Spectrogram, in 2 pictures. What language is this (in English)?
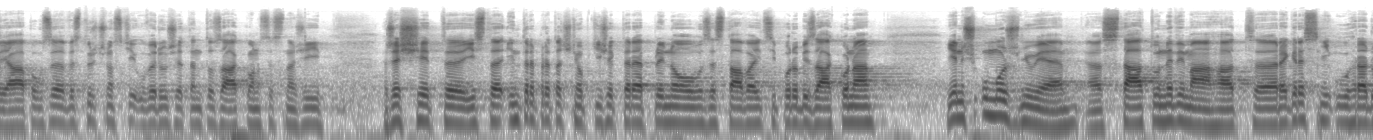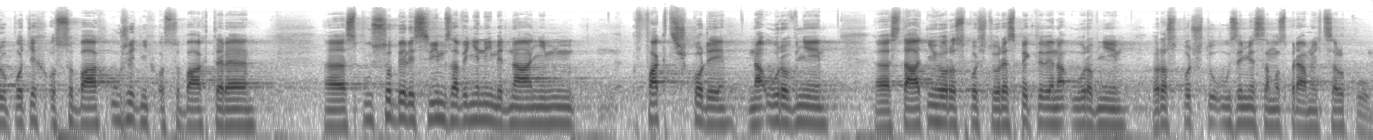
Czech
